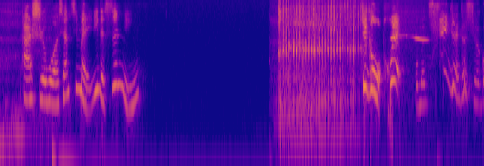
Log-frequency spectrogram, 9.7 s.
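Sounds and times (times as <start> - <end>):
father snoring: 0.0 - 0.6, 5.4 - 7.5
speech: 0.5 - 2.9, 7.3 - 9.6.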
